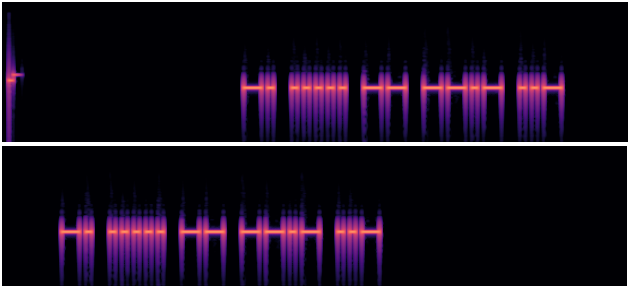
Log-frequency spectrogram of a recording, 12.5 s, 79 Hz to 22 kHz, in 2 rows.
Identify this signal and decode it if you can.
Morse code, heard as a keyed tone, about 20 wpm, 700 Hz. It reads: N5MQU N5MQU
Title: USA Call Signs - 5 Characters - Repeated 2x - 20wpm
